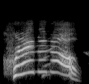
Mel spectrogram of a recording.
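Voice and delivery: high, loud outburst; emphatic exclamation. Real, not acted. Exclaims, echoing co-host's word.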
